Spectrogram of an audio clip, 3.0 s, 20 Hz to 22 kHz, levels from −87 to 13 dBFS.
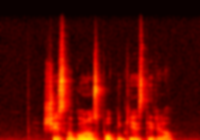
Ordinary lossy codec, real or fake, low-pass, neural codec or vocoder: none; real; 19.8 kHz; none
